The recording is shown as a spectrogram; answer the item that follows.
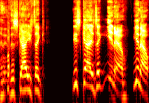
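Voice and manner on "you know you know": put-on broad Philadelphia accent, heavily laid on. Speaker imitates the quintessential guy from philadelphia: thick philly accent. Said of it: "that northeastern Philly accent".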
